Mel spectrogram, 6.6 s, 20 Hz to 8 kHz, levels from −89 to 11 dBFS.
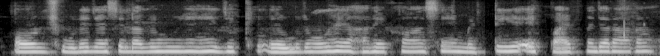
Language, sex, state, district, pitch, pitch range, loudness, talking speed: Hindi, female, Jharkhand, Jamtara, 195 Hz, 185-200 Hz, -14 LUFS, 180 wpm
